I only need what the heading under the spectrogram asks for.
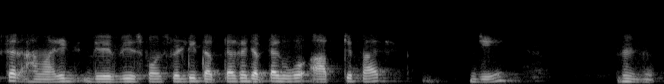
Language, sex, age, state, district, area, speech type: Hindi, male, 30-45, Madhya Pradesh, Jabalpur, urban, conversation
